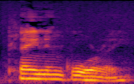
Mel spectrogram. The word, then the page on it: Plain an Gwarry: English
